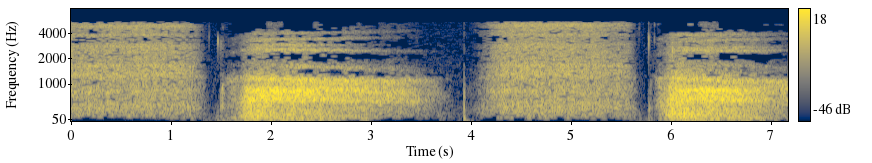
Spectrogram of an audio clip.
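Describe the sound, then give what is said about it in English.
Forceful breathing through the nose, exhales and inhales alternating in four long, loud, rushing breaths, each separated by a brief pause, with no talking. “if you forcefully exhale, inhale, then”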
